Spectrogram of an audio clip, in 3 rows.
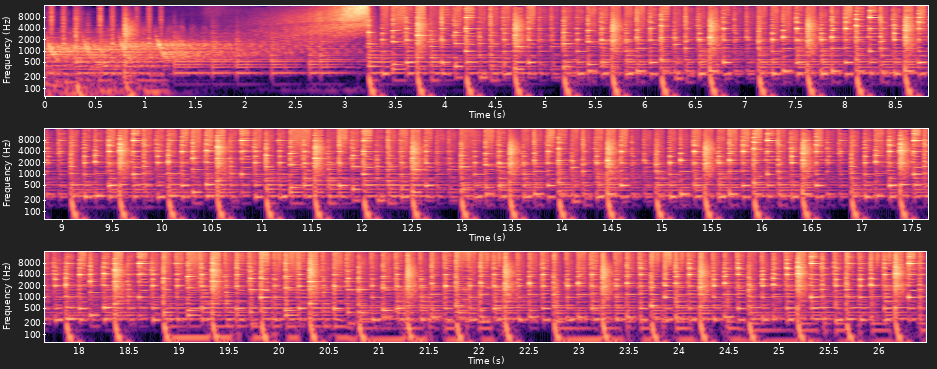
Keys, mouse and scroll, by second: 4.7-5.4 alt+scroll down 2, 5.4-6.7 alt+scroll down 1, 7.6 click, 8.1 right click, 11.7-21.7 drag, 18.2-19.5 drag, 22.8-23.4 alt+scroll up 2, 23.4 space, 23.5-24.1 click, 23.9 space, 24.2 click, 25.2 right click.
